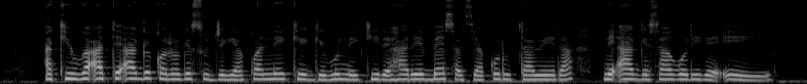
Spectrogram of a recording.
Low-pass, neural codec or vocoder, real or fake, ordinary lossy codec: none; none; real; none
